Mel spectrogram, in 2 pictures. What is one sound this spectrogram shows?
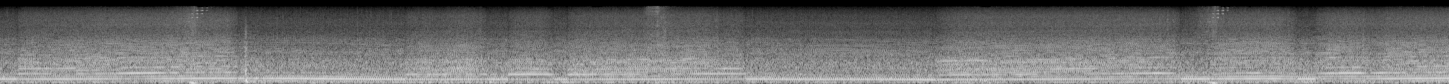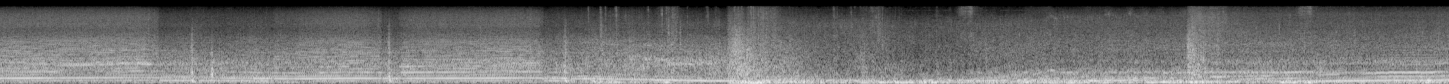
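A sports car engine roars steadily, its pitch rising and falling with the speed.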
